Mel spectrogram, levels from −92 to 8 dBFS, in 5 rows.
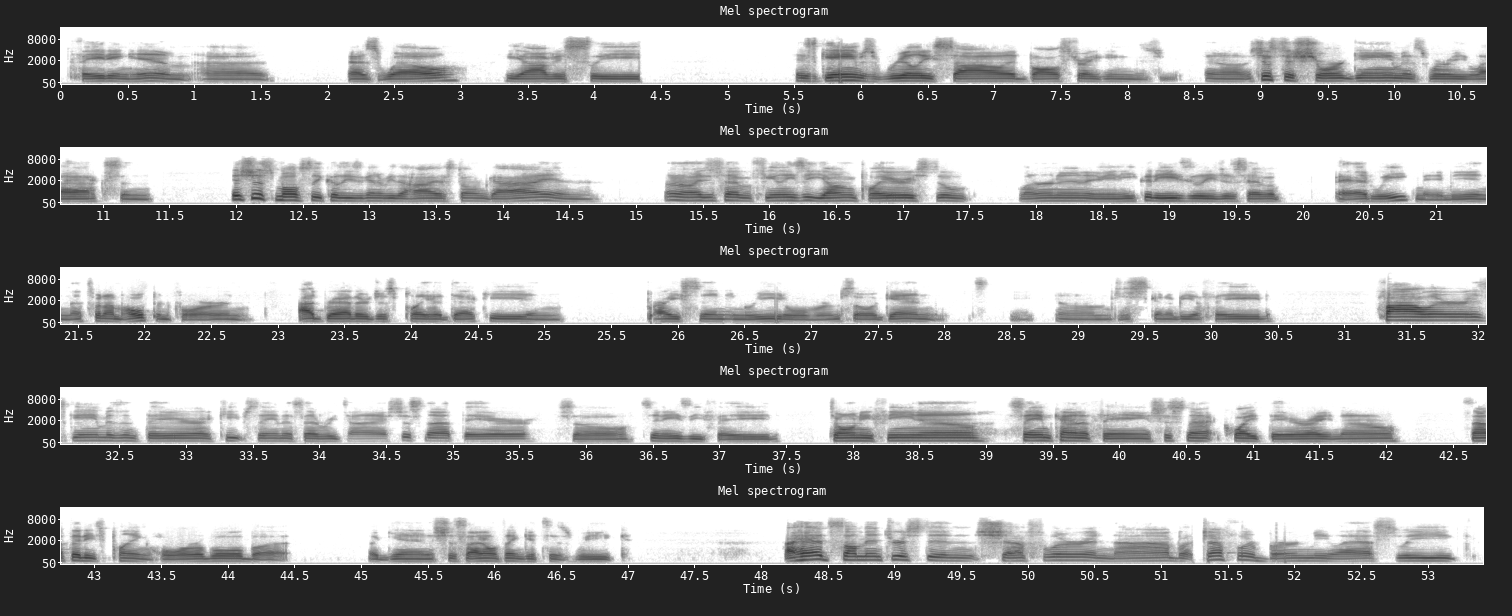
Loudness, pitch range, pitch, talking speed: -25 LUFS, 125-155 Hz, 135 Hz, 170 wpm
